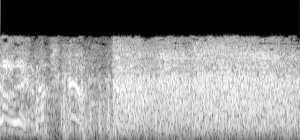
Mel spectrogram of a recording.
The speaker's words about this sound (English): Them shoot guns. Ho. Five of them. They're shooting at someone in the draw below. That's right. Them not see us yet. All right, draw your guns. We're going shooting.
